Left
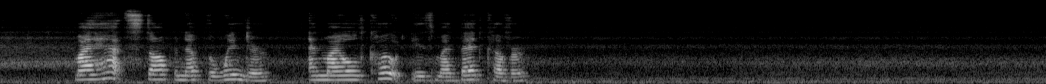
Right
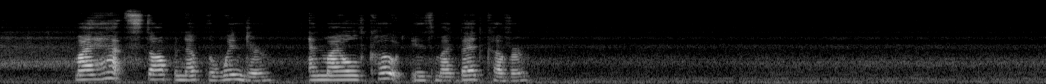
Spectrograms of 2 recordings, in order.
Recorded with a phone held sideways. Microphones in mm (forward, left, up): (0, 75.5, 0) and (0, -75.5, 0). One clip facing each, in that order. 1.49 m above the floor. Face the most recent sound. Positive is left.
turn(degrees=-5)  # may be behind; listen again after turning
